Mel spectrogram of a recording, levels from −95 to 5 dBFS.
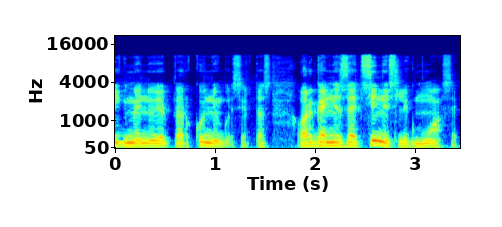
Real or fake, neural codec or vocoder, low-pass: real; none; 10.8 kHz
